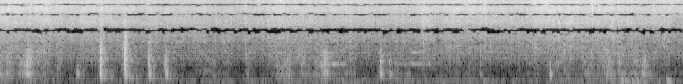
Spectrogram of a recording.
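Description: A picada of garlic, toasted almonds, bread and tomato sizzling as it fries in a little oil in a wide shallow pan. A wooden spatula scrapes and taps the pan as it is stirred, with a cluster of sharper knocks about a second in.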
